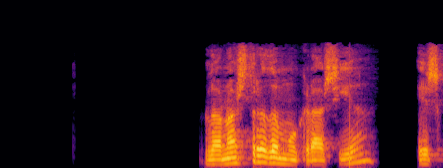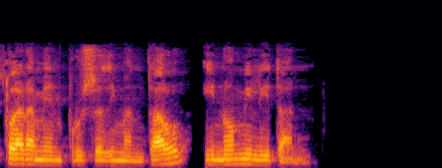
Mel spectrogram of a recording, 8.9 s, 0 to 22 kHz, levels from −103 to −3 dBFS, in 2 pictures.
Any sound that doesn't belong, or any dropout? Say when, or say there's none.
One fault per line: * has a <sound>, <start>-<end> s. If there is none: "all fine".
all fine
